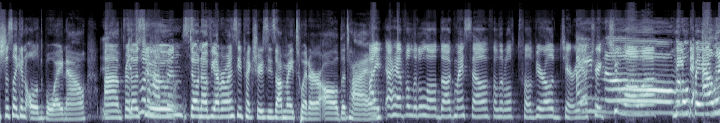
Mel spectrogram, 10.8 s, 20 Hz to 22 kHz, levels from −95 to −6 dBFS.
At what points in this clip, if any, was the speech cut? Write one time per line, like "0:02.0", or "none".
none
